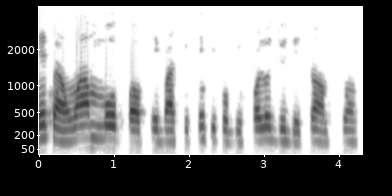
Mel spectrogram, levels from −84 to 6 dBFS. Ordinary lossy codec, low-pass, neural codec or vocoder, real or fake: none; 3.6 kHz; none; real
